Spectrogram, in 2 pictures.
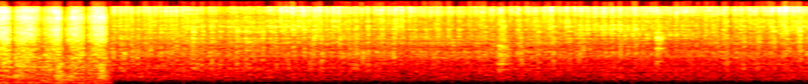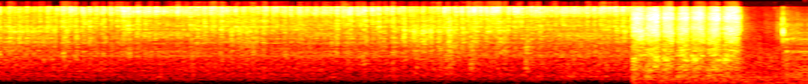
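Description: Steady abrasive rasping of a sanding block worked back and forth over body filler on a car body panel, continuous and close, with brief louder scuffs at the start and end.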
